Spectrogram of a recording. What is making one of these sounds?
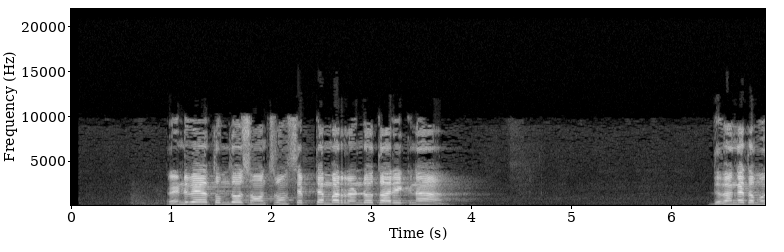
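A man speaks calmly into a microphone nearby.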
